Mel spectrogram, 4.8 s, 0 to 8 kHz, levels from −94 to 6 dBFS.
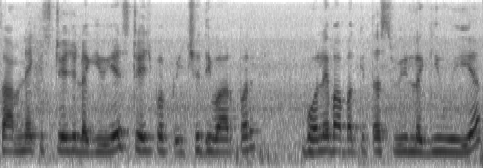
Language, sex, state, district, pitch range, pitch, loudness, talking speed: Hindi, female, Chhattisgarh, Balrampur, 165-215 Hz, 200 Hz, -17 LUFS, 225 wpm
